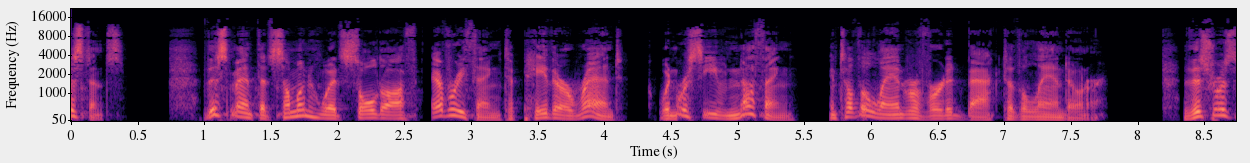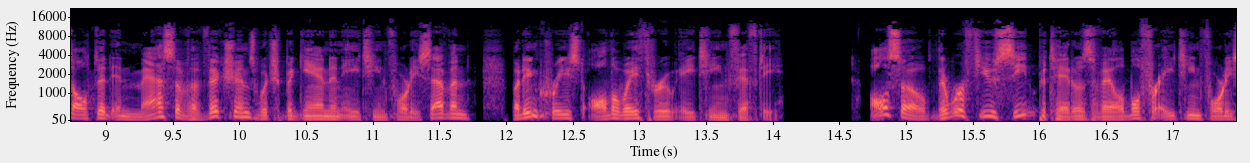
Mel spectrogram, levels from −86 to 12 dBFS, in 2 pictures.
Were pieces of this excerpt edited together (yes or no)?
yes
